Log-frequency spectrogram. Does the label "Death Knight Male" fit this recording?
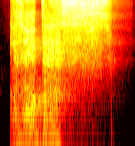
Yes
